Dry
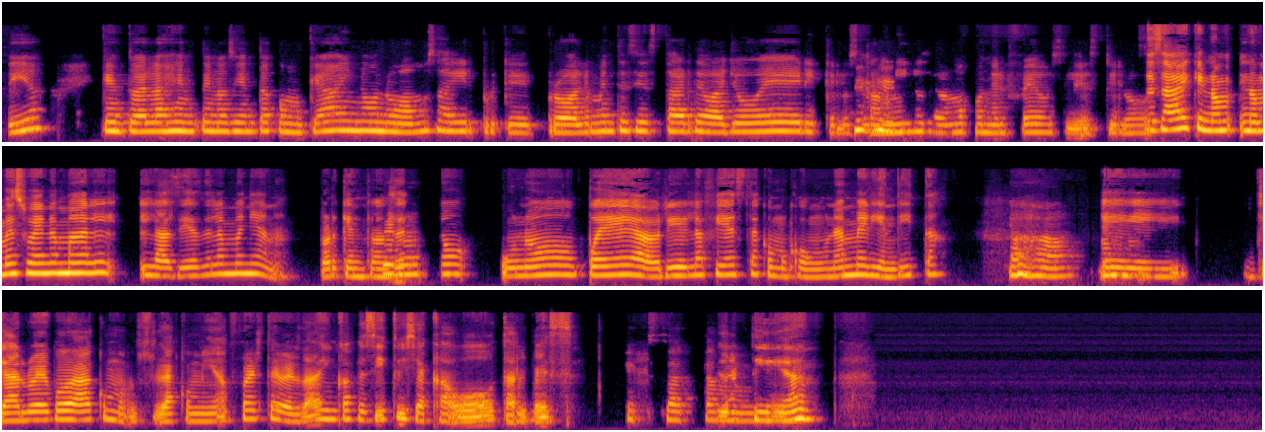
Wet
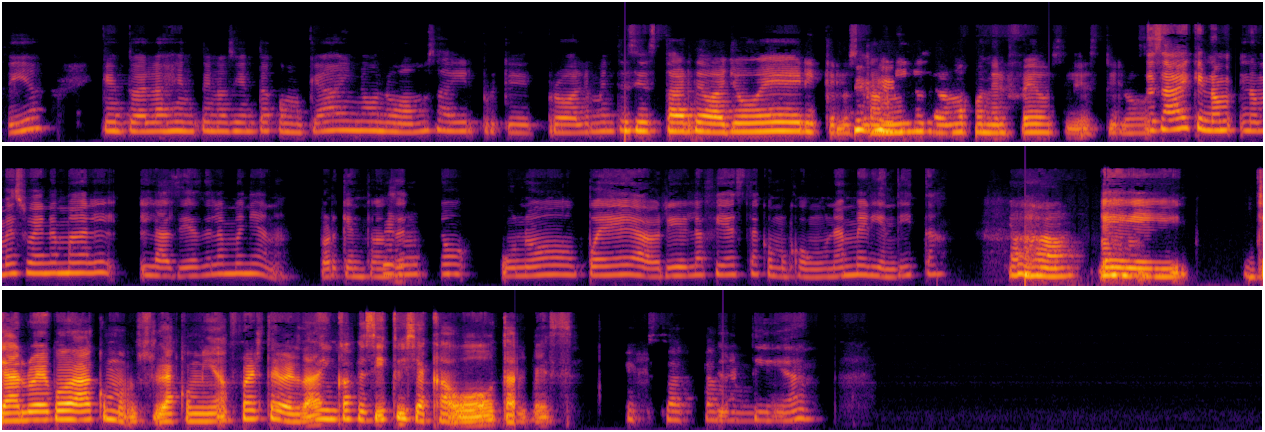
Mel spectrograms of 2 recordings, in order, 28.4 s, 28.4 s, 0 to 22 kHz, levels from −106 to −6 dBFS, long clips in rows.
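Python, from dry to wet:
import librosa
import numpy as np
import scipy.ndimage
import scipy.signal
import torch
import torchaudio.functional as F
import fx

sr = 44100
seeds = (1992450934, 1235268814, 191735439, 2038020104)

y = fx.gain(x, sr, db=fx.steps((0.0, -15.0), (4.68, -3.0), (7.86, -11.0), (9.26, -18.0), (16.48, -10.0), (17.14, -1.5), (22.77, -12.0), (24.33, -20.0)))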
